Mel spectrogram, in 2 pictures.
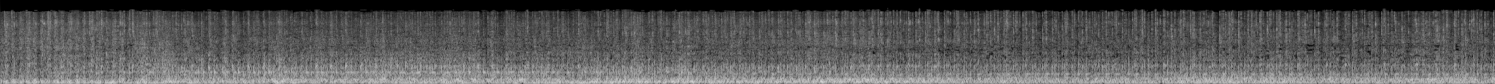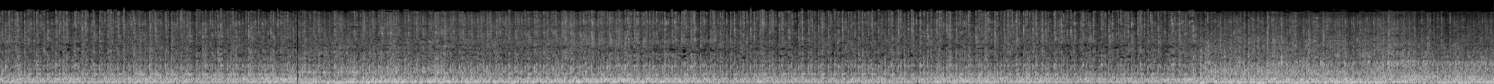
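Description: Ford Customline drag car's engine idling steadily while the car rolls slowly; the sound shifts slightly near the end.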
